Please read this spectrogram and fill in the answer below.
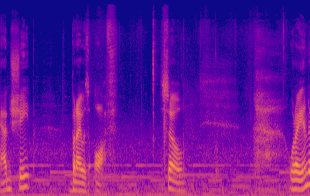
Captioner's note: sighs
